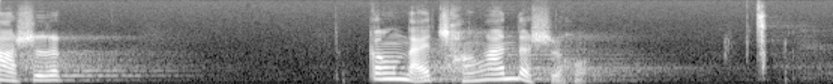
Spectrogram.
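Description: A man chants in a deep, drawn-out voice through a microphone, with a long echo.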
